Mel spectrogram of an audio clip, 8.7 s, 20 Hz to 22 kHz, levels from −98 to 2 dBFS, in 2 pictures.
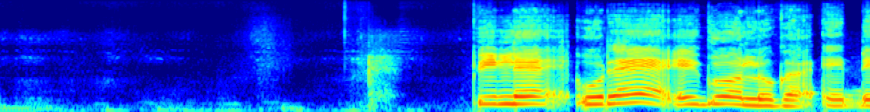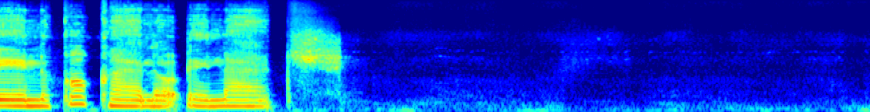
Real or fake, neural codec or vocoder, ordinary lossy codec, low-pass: fake; codec, 44.1 kHz, 1.7 kbps, Pupu-Codec; none; none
